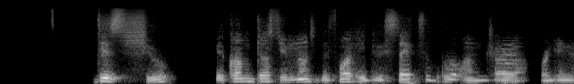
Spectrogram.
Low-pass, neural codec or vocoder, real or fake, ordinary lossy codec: 14.4 kHz; codec, 44.1 kHz, 0.9 kbps, DAC; fake; none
